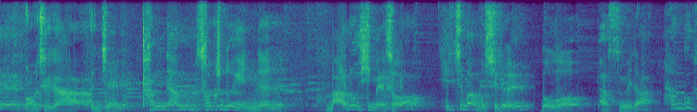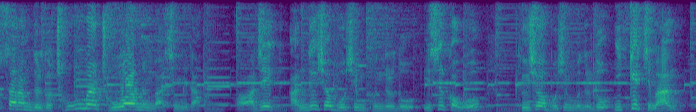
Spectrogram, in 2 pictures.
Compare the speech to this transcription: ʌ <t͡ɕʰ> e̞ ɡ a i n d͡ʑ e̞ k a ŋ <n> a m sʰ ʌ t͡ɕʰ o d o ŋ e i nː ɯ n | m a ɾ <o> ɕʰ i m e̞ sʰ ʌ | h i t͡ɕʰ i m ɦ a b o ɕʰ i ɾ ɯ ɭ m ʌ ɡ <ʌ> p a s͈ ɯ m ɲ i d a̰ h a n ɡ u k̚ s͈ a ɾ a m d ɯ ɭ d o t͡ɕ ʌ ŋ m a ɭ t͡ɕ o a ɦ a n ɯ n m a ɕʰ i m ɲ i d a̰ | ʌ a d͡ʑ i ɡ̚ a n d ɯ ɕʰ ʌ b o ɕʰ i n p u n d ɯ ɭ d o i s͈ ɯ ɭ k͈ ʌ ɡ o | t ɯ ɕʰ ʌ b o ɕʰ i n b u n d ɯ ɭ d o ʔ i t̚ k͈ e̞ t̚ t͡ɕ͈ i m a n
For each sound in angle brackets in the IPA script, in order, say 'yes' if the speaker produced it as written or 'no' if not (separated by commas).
no, yes, no, yes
